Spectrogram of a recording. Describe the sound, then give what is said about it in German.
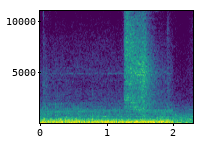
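A subway train rumbles loudly into a station, a constant low roar with a sharp hiss of air brakes bursting out midway, then easing off; no one speaks. “Es wird jetzt gleich mal laut, weil die U-Bahn einfährt.”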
